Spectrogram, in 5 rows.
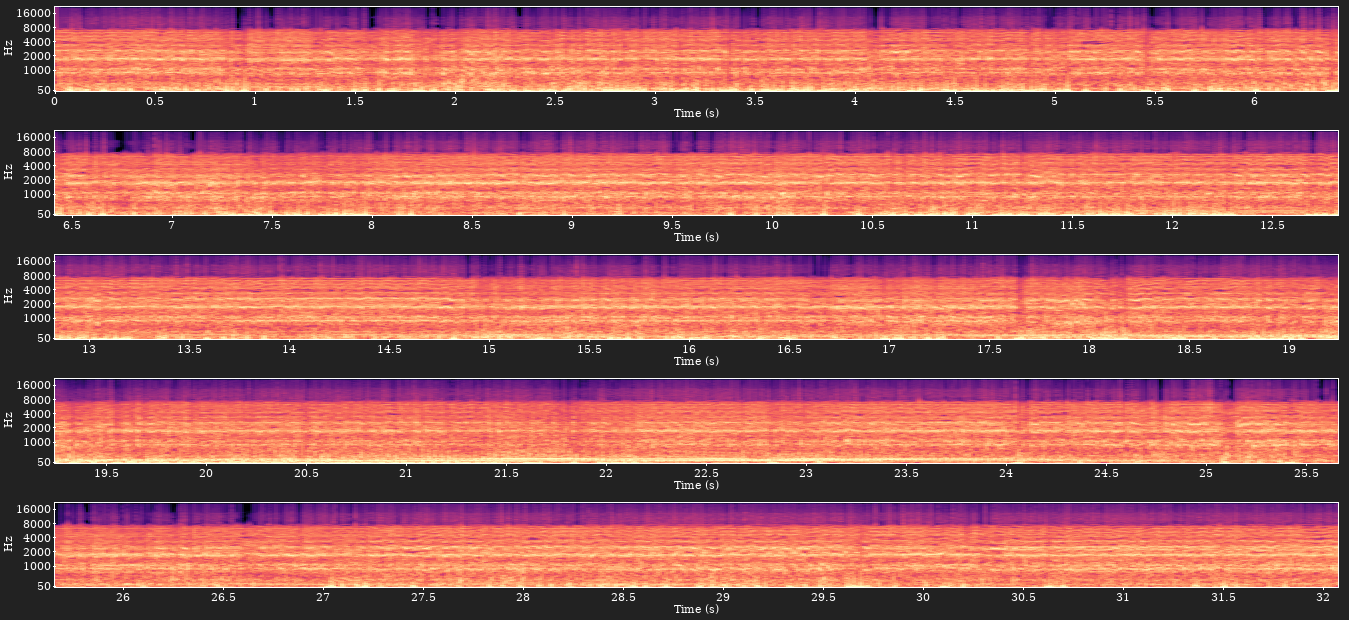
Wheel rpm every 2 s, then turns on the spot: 230, 230, 230, 220, 230, 230, 230, 230, 220, 220, 230, 240, 230, 230, 220, 220.
none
